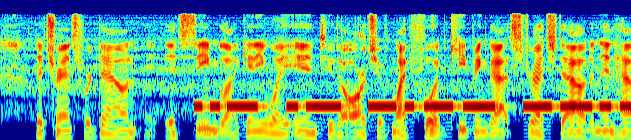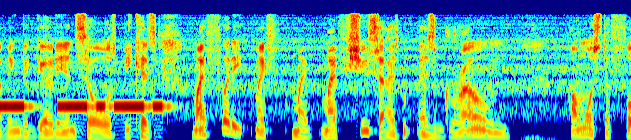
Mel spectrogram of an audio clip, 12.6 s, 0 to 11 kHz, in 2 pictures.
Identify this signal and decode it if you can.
Morse code, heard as a keyed tone, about 13 wpm, 800 Hz, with room echo and speech in English. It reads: UAYQC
